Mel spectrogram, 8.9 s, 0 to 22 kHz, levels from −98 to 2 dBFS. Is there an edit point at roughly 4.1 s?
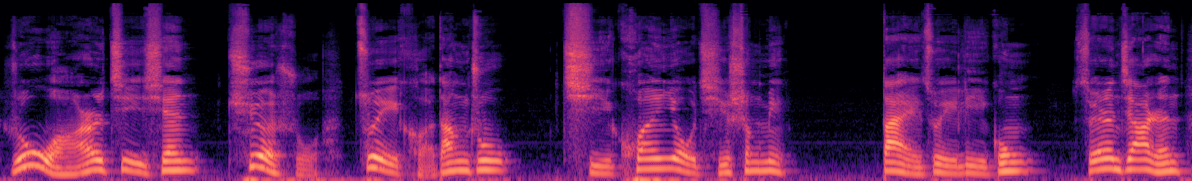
no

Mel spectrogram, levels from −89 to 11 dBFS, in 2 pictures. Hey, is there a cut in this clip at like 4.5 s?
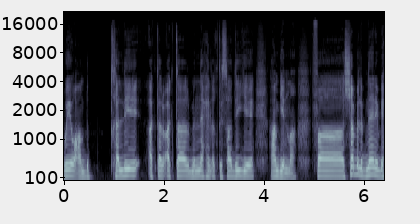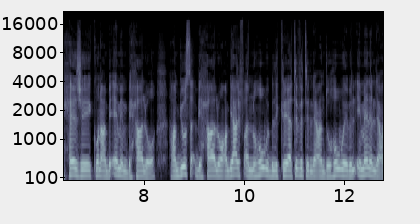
no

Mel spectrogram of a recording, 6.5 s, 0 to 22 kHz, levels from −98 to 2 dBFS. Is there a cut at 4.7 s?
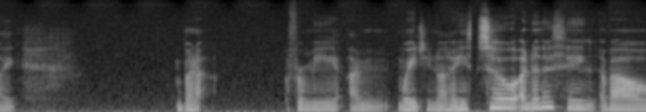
yes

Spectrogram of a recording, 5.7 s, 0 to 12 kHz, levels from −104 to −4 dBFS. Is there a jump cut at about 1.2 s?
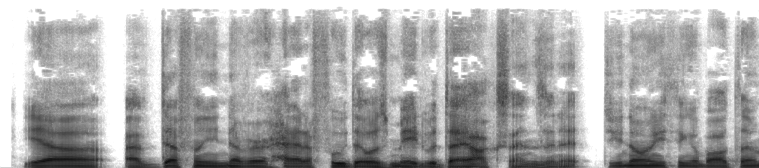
no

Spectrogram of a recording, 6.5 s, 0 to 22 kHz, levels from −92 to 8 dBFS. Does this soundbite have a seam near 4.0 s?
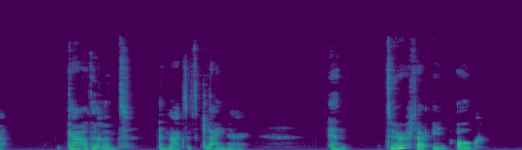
yes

